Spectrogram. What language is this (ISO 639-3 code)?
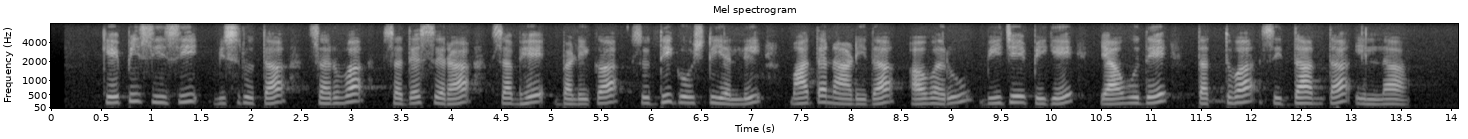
kan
